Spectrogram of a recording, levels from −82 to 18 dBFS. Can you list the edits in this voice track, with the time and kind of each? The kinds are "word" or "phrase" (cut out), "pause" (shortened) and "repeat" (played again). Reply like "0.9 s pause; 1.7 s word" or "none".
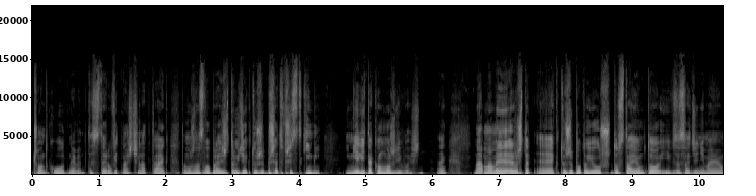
1.2 s word; 1.8 s word; 2.5 s word; 3.0 s word; 3.5 s word; 6.8 s word; 7.5 s word; 8.3 s word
